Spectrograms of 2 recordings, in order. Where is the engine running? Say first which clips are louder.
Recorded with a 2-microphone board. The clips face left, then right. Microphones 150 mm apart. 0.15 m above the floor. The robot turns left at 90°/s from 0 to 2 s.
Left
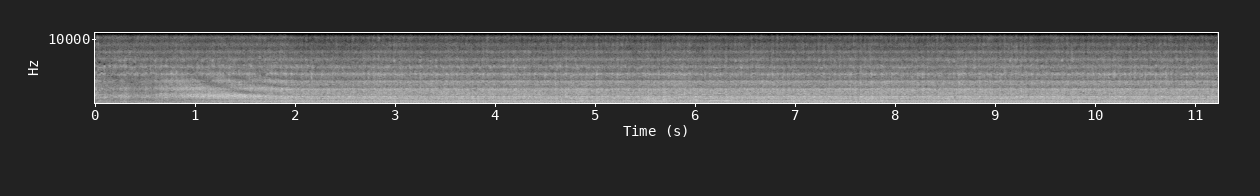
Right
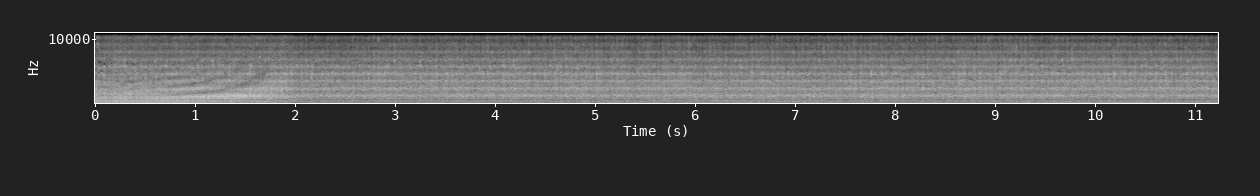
Right 8 dB; 60° right; by 11.2 s 120° left.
